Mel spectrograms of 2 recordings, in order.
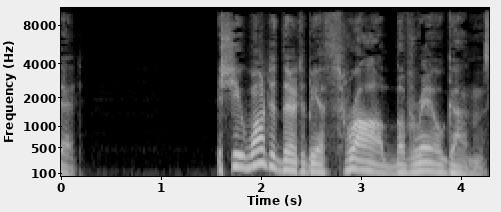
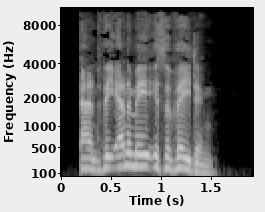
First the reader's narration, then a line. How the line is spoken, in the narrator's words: the sensor tech reported, her voice sharp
